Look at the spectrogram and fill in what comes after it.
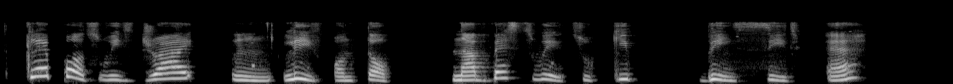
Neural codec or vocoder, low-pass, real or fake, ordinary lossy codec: none; 7.2 kHz; real; none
